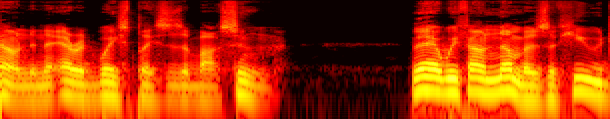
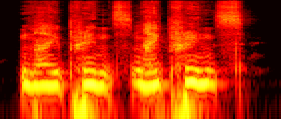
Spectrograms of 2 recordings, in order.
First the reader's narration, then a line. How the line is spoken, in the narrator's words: she cried in an ecstasy of happiness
